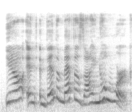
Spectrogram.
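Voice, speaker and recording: A woman projects a raised voice with a bright, sharp tone and lively intonation, speaking at a moderate pace. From Eastern Europe, small town. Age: 20s. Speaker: stream guest seeking advice. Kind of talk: personal conversation about struggles. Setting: online stream call. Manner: halting, many fillers and repeats.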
